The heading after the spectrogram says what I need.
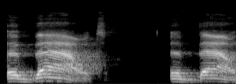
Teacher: L'accent tonique, il est sur le B-O-U-T, pas about.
